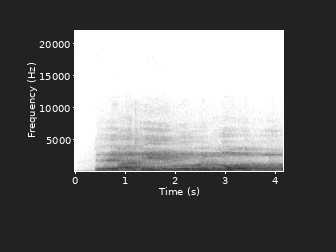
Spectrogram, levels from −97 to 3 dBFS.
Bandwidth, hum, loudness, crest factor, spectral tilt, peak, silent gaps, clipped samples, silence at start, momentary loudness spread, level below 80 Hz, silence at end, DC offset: 7 kHz; none; -28 LUFS; 14 dB; -8 dB/octave; -14 dBFS; none; under 0.1%; 0.4 s; 8 LU; -70 dBFS; 0 s; under 0.1%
